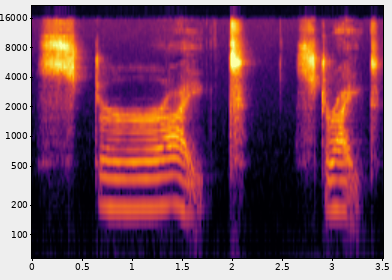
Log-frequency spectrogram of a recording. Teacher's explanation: big diphthong mouth movement for the I sound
